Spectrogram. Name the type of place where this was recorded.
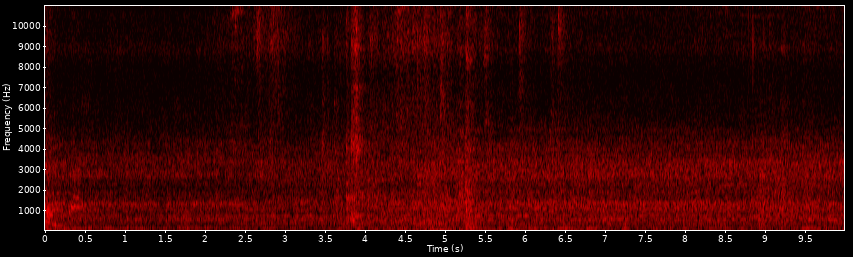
elevator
